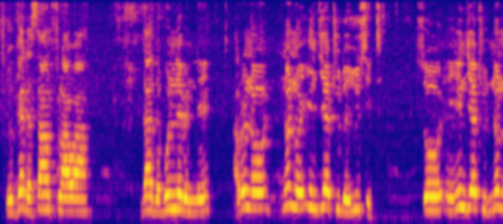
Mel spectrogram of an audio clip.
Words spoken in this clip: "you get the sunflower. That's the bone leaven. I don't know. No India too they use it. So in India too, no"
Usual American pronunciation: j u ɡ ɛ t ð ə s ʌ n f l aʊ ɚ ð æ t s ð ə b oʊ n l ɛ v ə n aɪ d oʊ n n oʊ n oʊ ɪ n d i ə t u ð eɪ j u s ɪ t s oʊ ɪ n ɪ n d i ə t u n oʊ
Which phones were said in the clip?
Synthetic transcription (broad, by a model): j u ɡ ɛ t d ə s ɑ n f l aʊ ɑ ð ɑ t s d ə b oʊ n l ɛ b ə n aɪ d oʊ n n oʊ n oʊ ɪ n d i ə t u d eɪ j u s ɪ t s oʊ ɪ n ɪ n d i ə t u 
